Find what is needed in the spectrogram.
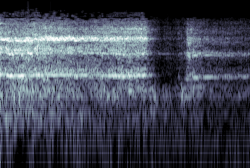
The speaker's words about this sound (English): Olsen were leaving the scene of the recent subway cave-in with a shoebox full of concrete specimens, a large black sedan, throttle open, roared down on the boy reporter from behind.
